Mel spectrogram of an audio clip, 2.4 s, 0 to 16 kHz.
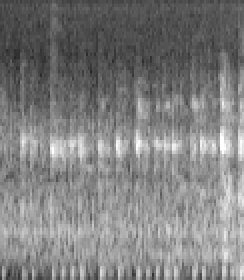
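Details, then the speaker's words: Honda Vario 110 carbureted scooter, complaint of rough running and no power, starter gear reportedly replaced: at idle rapid, evenly spaced metallic ticking over a thin engine note; harsh engine clatter, cause unknown. "Oh, memang untuk suara di bagian sini itu suaranya parah tuh sampai kelotak-kelotak tu."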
